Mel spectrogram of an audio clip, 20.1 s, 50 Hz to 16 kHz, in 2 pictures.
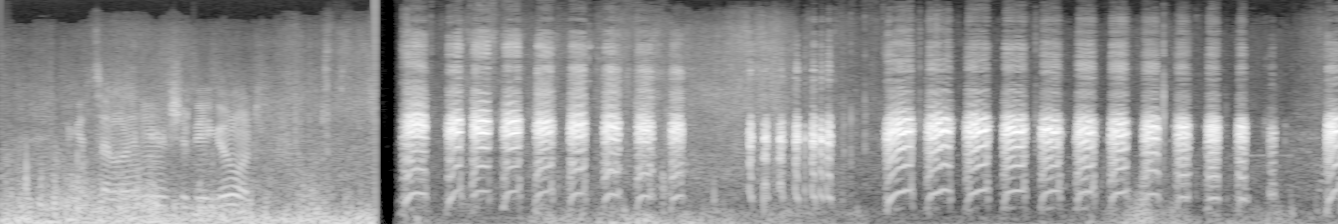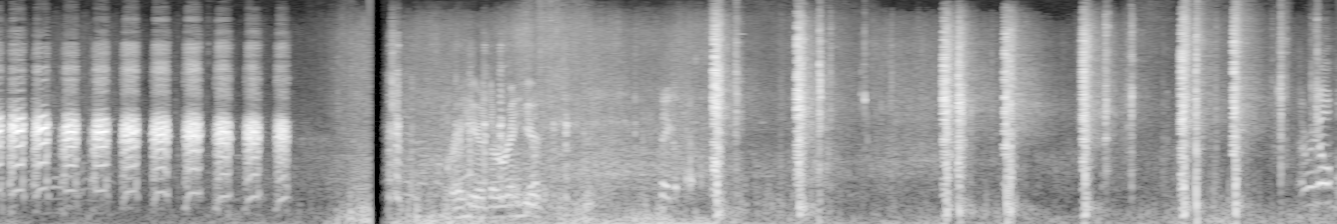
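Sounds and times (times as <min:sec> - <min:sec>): goose call honks and clucks: 0:03.0 - 0:12.3.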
